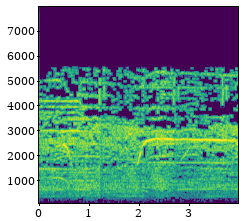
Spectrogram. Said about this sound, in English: The crowd also chanted demise and we've had enough in reference to their desire for the government to resign from power.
